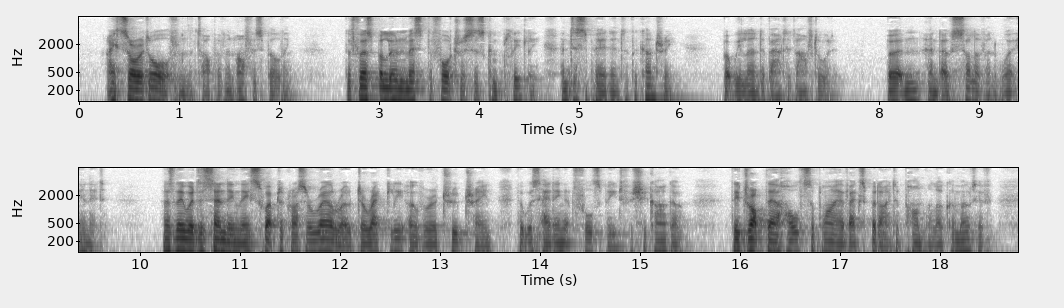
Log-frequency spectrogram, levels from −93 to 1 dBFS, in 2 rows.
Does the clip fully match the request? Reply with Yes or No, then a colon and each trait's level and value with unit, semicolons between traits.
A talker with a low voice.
Yes: very low, 95 Hz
